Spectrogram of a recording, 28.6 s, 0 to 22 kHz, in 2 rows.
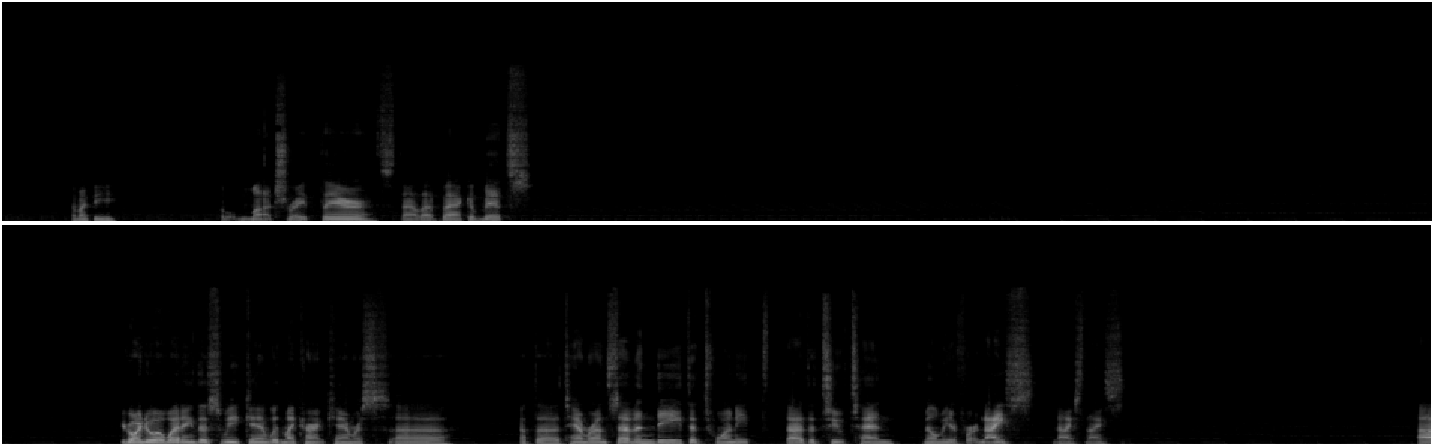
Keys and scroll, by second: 8.1 b, 8.3 v, 8.9 s, 13.4 alt+Tab.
